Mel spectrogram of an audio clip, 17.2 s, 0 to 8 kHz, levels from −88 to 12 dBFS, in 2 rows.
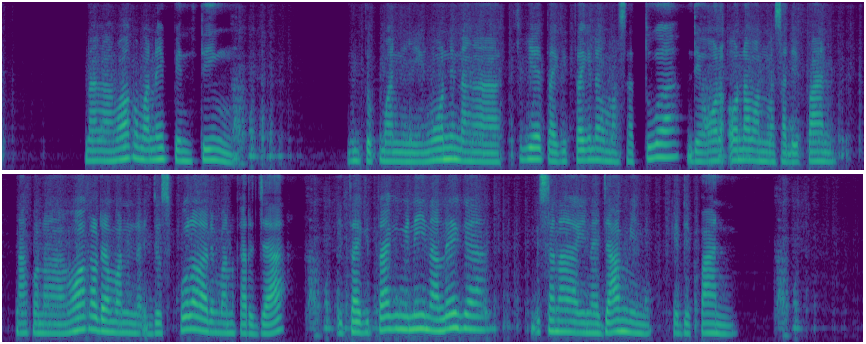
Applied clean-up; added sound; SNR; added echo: neural mask model RNNoise.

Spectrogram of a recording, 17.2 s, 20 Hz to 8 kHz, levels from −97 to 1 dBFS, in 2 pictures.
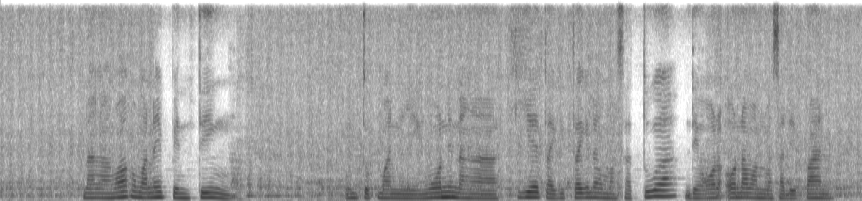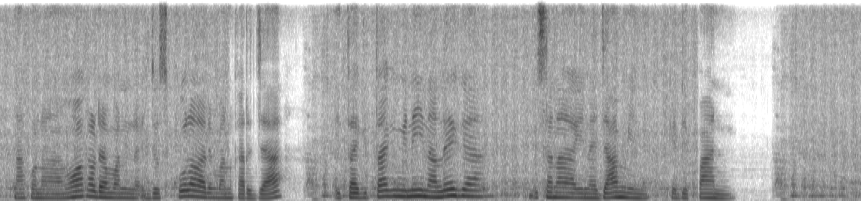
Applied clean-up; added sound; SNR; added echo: none; Engine starting; 12 dB; none.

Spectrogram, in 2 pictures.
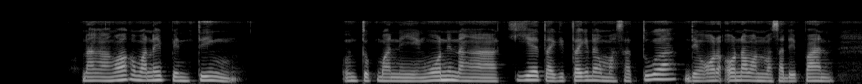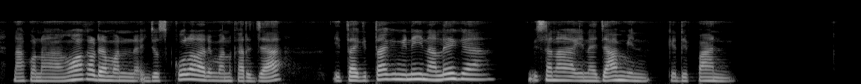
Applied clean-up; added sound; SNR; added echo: none; none; none; none.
